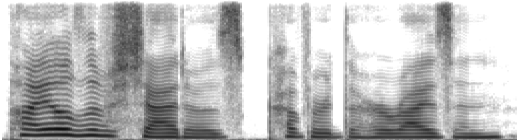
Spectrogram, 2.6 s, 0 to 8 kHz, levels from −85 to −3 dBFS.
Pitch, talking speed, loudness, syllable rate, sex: 225 Hz, 140 wpm, -17 LUFS, 5.1 syllables/s, female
